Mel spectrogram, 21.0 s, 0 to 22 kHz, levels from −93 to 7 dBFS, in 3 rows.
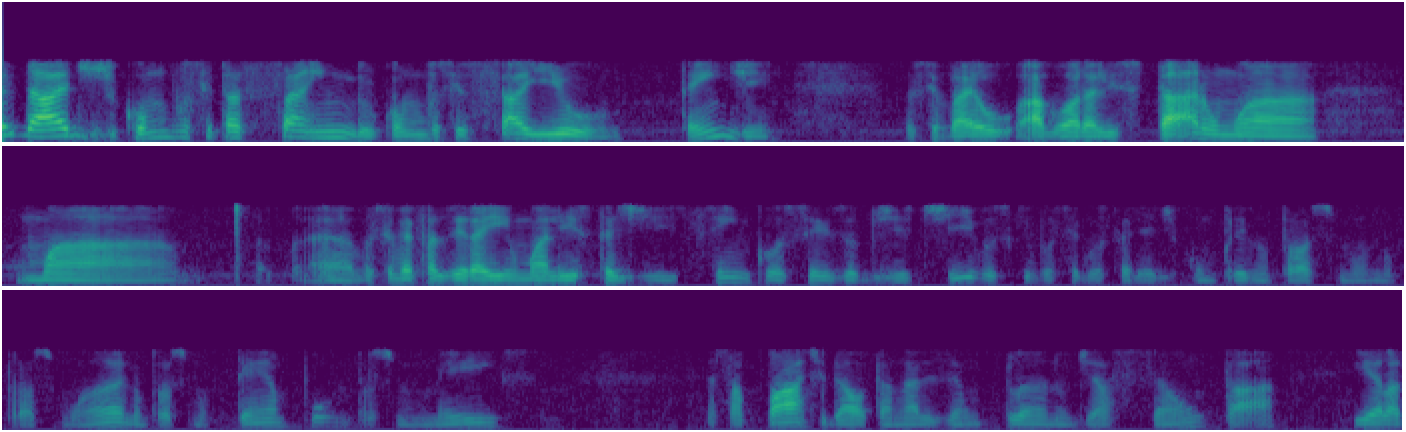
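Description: The whole recording has passed through the AMR narrowband mobile codec. The speech is confined to roughly 200 Hz to 3.7 kHz, with nothing above 4 kHz, so it sounds thin and telephone-like. The coding damage is plainly audible: voiced sounds have a buzzy, synthetic edge, which fits a low AMR-NB mode around 7.4 kbps. At that rate the vocal-tract model and sparse pulse excitation cannot capture the finer detail of the voice.

From 4.61 to 4.74 s there is a burst of AMR bit errors lasting about 0.13 s, which fits a handful of corrupted 20 ms frames. Flipped bits in the weakly protected parts of those frames misplace the excitation pulses and skew the finer pitch, gain and spectral values. Pitch and level stay roughly in place, but the voice briefly turns hoarse and gargly, consistent with an error rate of a few percent.

At 10.16 s the level of the speech and the background drops together by about 12 dB and stays down to the end at 21 s. 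It is a sudden gain jump with no fade, most likely a digital gain change applied from one sample to the next without a ramp.

A second, longer burst of AMR bit errors runs from 12.50 to 12.73 s, about 0.23 s. It causes the same scratchy, gargling distortion over roughly twice as many frames as the first burst. Because it falls inside the attenuated section, it is heard at the reduced level.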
